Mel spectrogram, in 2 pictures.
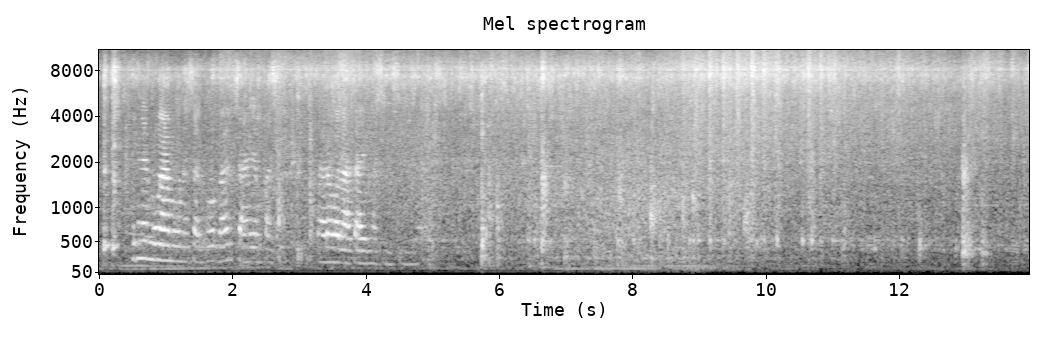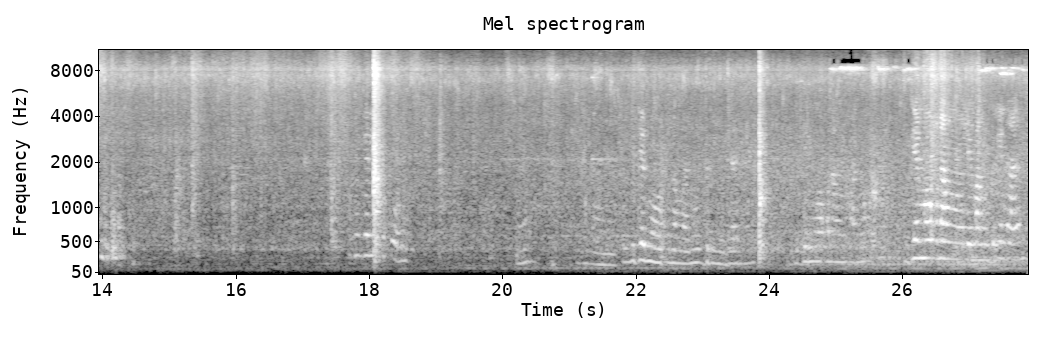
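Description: Utensils clink and knock on a counter.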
